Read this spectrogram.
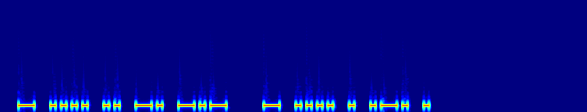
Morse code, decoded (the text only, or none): THINK THERE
